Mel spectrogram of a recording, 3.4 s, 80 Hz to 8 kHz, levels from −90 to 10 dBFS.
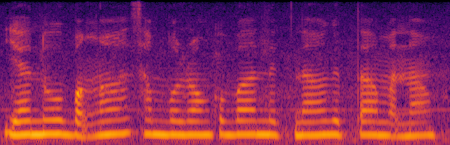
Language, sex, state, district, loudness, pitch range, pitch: Garo, female, Meghalaya, South Garo Hills, -16 LUFS, 225-235 Hz, 230 Hz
